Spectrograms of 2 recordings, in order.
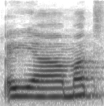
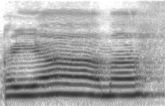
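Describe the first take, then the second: First: The word ends with a t sound. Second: The word ends with an h sound. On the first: The speaker calls it wrong. "ഖിയാമത്ത് എന്ന് പറഞ്ഞിട്ട് വഖഫ് ചെയ്യൂല" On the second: The speaker calls it right. "അതുപോലെ വഖഫ് ചെയ്യാം"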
